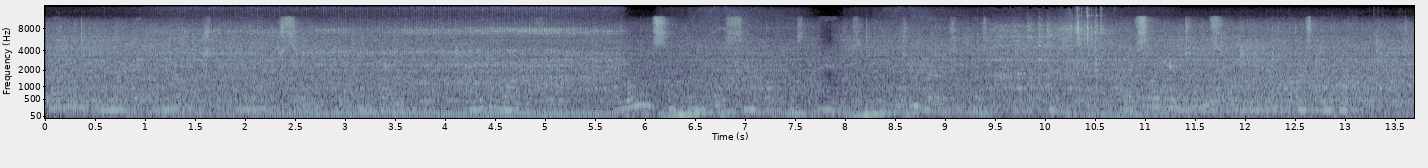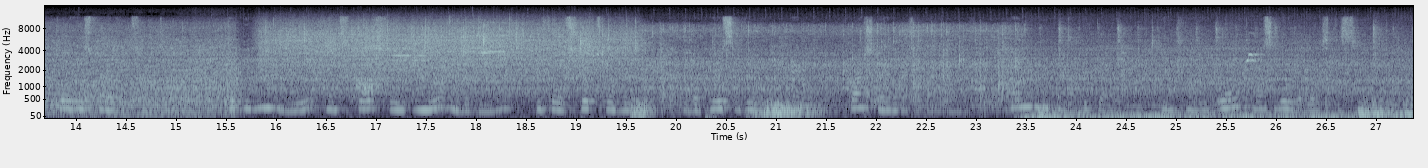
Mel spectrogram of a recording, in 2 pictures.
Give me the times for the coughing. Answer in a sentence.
The coughing can't be heard in this clip.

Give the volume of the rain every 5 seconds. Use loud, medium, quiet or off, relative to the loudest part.
loud, medium, loud, loud, loud, medium.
